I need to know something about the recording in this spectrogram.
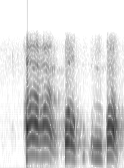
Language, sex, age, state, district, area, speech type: Assamese, male, 45-60, Assam, Golaghat, urban, conversation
